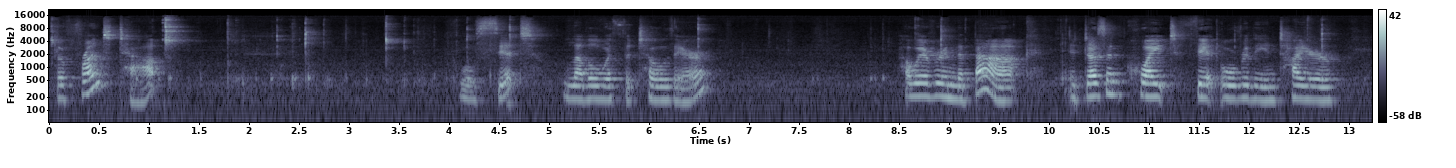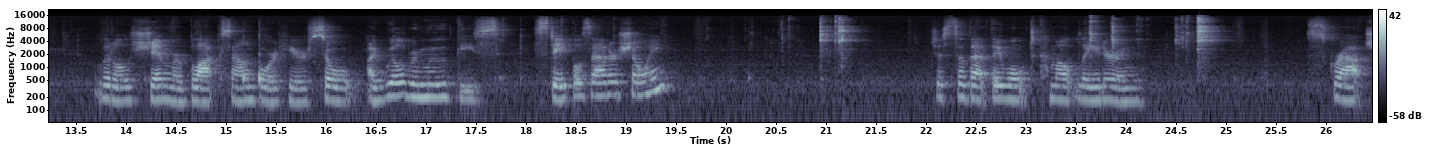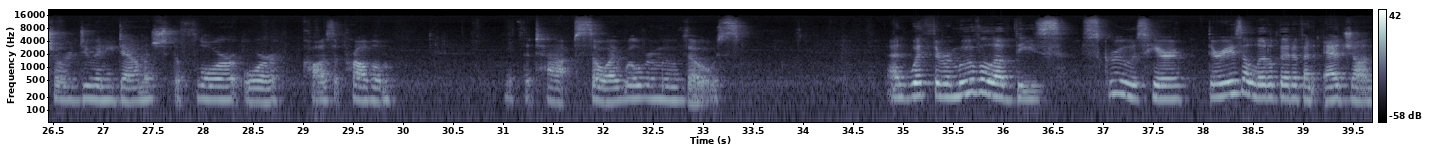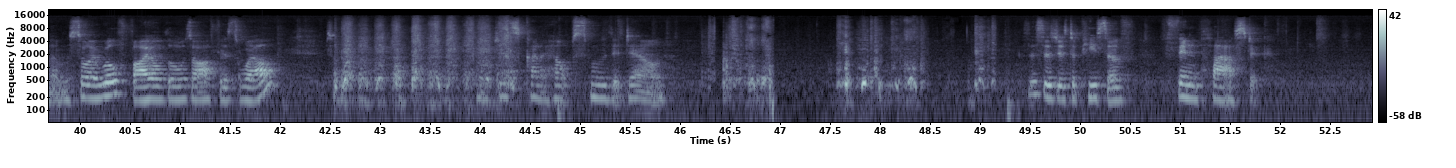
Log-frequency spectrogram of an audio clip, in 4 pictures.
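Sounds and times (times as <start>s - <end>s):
file rasping on plastic: 42.5s - 44.4s.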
